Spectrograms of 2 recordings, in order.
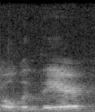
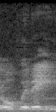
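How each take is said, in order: First: The word 'there' keeps its final r sound. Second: The word 'there' drops the r, sounding like 'they'. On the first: "instead of saying" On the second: "they would say"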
